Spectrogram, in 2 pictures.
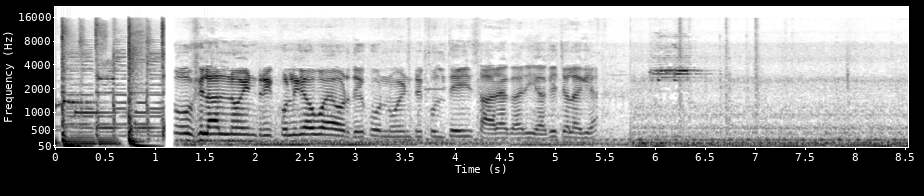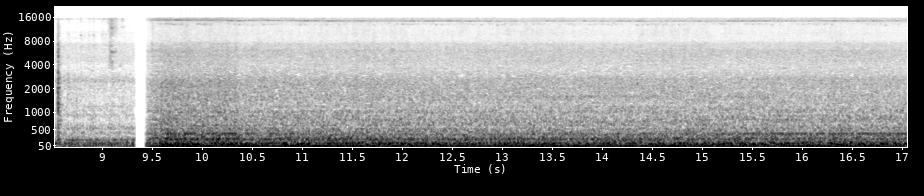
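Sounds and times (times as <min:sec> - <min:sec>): truck engine running: 0:01.3 - 0:17.0
truck driving drone: 0:05.6 - 0:17.0.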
